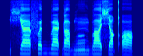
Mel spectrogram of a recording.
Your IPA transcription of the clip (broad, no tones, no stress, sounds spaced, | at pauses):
ç æ f ə d b æ ɠ a b ũː b a ɕ æ qʼ ɑ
